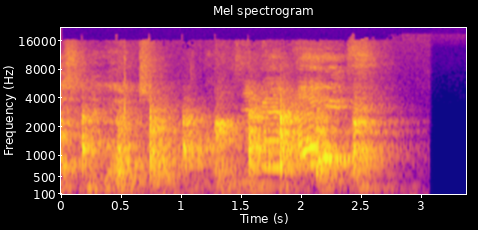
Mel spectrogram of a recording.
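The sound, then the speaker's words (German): Knocking on a door, a steady series of about eight firm raps, with a muffled voice blending in underneath before it stops abruptly. “Na, möchten Sie gern wissen, wer da als Überraschungsgast geklopft hat?”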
